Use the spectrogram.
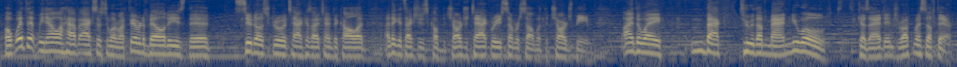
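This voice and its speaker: A man's voice: mid-range voice, quick pace. A man hosting a video game playthrough, giving commentary with rambling, self-interrupting asides. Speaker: host of a game playthrough series. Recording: game music behind the voice. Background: video game music.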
